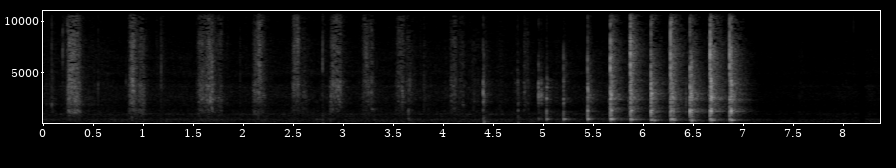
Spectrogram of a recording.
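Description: Plastic clicks and taps as a Ninja personal blender cup is handled and its blade base unscrewed. A few scattered clicks give way to a quick run of about ten sharp clicks between about five and seven seconds in.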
